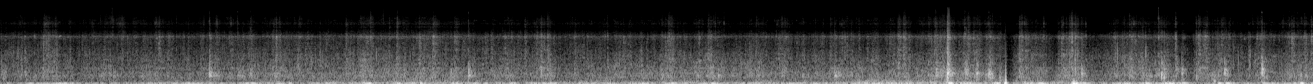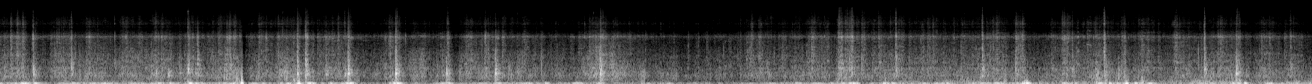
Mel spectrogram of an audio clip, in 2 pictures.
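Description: Motorcycle coasting down a dirt track with its engine off: tyres crunching over gravel and the bike rattling and knocking irregularly over bumps, with wind rumbling on the microphone.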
